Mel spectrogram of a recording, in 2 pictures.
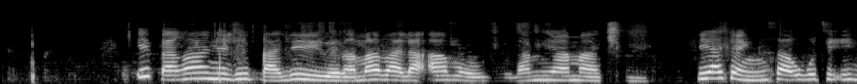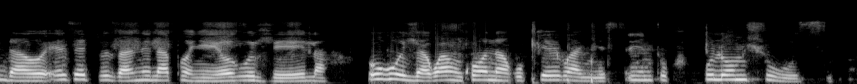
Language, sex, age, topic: North Ndebele, female, 25-35, education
